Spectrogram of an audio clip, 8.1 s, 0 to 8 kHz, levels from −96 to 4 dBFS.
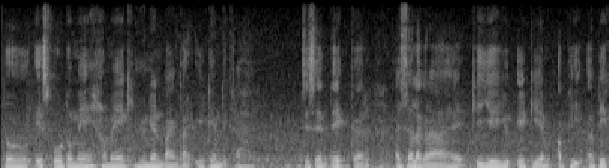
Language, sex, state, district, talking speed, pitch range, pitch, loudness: Hindi, male, Maharashtra, Aurangabad, 185 wpm, 120-130 Hz, 125 Hz, -27 LUFS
